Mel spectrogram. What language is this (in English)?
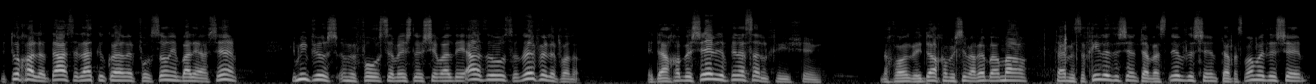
Hebrew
